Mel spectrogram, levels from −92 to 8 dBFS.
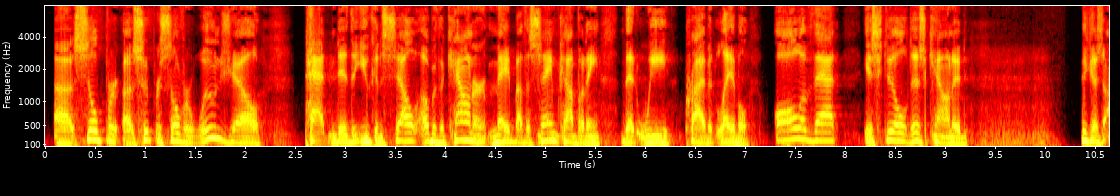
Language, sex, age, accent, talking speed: English, male, 50-69, American, 175 wpm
